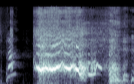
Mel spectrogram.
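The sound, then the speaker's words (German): A voice attempts a mouth fart imitation but it comes out as a loud, wavering, voiced buzz lasting over a second, followed by a shorter squeaky trailing sound; a brief vocal chirp precedes it. “Das sollte ein Pupsgeräusch werden, das hat nicht funktioniert.”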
